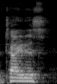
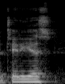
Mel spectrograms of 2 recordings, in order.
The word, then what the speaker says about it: Tityus: It is spelled Tityus, so I believe it's the Titus, otherwise it's the Tityus. However you want to say it, doesn't really matter.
